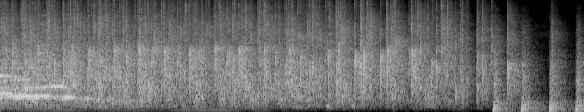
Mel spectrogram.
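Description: A burst of audience applause, dense and loud, with many hands clapping together; a low sustained tone sits underneath at first, and the clapping thins into a few scattered claps at the end.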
